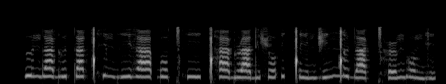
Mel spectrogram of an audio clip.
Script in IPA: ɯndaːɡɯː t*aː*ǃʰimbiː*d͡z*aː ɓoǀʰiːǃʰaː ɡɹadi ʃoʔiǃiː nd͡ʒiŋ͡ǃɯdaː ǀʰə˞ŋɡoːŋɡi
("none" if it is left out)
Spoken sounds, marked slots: a, z

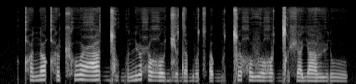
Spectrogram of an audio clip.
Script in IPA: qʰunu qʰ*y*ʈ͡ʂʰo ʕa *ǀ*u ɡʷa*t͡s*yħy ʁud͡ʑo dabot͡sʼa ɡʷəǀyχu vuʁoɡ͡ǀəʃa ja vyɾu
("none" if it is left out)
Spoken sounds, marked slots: y, ɡ͡ǀ, n

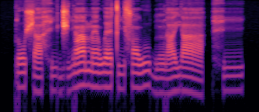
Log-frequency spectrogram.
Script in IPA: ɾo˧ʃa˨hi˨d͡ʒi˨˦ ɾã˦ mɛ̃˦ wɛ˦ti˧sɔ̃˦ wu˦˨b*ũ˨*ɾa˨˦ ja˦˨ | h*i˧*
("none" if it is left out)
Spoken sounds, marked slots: ũ˨, i˧

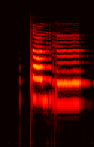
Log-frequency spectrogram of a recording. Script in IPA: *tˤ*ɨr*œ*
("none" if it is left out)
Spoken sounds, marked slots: tˤ, œ

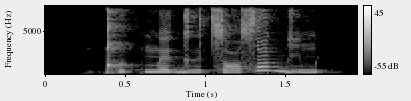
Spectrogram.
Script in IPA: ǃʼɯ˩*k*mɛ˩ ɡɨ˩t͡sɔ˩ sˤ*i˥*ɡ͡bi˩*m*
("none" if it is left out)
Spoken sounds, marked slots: k, ɨ˥, m

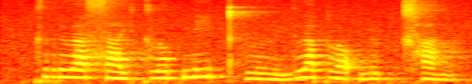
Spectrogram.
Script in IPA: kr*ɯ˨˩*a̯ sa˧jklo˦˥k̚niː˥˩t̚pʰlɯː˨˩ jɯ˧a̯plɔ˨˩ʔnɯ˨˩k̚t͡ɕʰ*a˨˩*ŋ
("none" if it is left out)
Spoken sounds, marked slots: ɯ˧, a˨˩

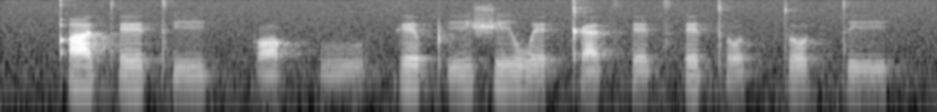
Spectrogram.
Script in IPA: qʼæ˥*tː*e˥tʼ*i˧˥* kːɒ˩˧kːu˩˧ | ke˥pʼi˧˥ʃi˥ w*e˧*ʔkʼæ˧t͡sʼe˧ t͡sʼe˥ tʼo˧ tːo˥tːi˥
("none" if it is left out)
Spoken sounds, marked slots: tʼ, i˧˥, e˧

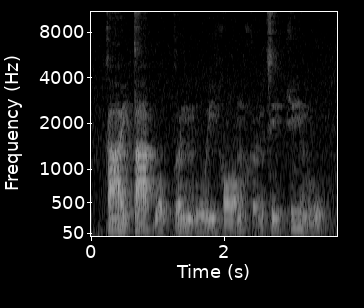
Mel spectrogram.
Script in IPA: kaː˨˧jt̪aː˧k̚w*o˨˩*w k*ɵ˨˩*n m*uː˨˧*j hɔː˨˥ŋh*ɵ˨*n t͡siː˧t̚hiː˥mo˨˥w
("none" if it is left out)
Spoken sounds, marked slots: o˨˩, ɵ˧, uː˨˧, ɵ˨˧

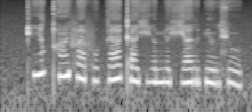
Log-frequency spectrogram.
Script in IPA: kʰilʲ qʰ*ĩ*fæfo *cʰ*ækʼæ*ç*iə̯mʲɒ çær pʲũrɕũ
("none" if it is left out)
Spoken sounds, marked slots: ĩ, k, ç

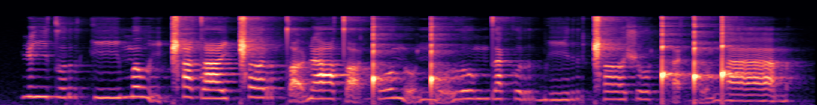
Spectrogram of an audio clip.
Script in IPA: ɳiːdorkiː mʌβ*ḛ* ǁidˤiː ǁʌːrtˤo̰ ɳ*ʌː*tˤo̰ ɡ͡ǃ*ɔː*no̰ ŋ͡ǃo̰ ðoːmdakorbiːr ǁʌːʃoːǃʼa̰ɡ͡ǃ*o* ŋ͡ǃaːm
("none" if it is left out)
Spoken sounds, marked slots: ḭ, aː, oː, o̰

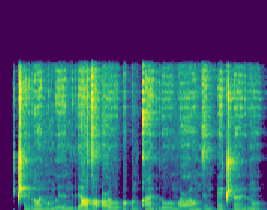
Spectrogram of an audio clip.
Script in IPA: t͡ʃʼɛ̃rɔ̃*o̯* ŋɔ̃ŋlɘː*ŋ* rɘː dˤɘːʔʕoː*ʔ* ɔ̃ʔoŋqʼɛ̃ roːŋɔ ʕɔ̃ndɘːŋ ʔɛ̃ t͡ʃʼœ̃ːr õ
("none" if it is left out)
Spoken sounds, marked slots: ɐ̯, ŋ, ʔ

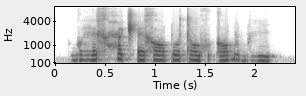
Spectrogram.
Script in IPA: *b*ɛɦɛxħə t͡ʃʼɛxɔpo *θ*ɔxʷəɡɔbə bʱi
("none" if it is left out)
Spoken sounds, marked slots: ɡʷ, t

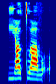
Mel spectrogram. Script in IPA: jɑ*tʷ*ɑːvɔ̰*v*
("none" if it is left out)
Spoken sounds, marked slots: tʷ, none

